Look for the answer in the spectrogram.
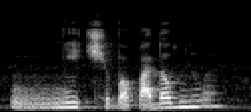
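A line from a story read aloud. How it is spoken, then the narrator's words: Haughty mutter. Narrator (Russian): надменно пробормотал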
